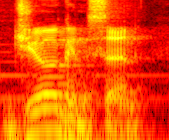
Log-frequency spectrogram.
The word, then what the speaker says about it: Jourgensen: I will quickly say I know Al pronounces his surname with a hard J, Jurgensson. However, I've been living in Scandinavia for a few years and most J's are soft. And given this is a Nordic surname by nature, I'm probably going to out of habit pronounce his name with a soft J as Jurgensson, so forgive me.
